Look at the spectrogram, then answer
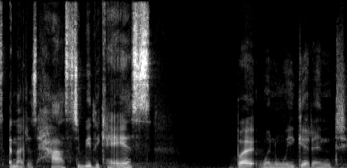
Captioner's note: none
